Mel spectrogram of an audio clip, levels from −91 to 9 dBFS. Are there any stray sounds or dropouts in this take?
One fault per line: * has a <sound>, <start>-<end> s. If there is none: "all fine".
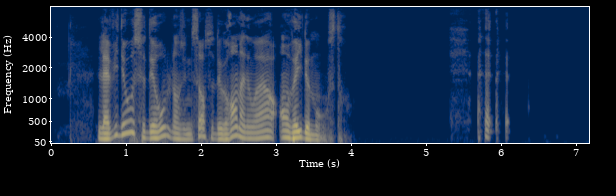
* has a laugh, 5.3-6.1 s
